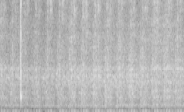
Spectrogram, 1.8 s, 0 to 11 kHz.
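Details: 1980 Honda Goldwing Interstate after Accel 140403 Super Coil install, started ice cold without choke: even, smooth idle with steady low pulse, no misses or popping, all cylinders firing; normal idle.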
